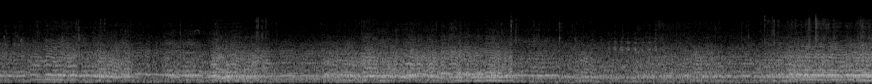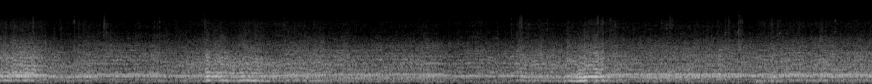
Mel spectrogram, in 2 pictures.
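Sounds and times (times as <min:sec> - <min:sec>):
bees buzzing in a steady hum: 0:00.0 - 0:17.4.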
